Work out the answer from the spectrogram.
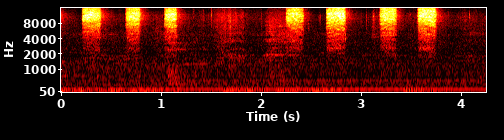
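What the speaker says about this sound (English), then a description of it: "as you spray, unless you're a really good shot with a aerosol can" An aerosol can sprays near a car wheel rim in short repeated bursts, about eight hissing puffs in a loose rhythm, fairly close over a low background hum.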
